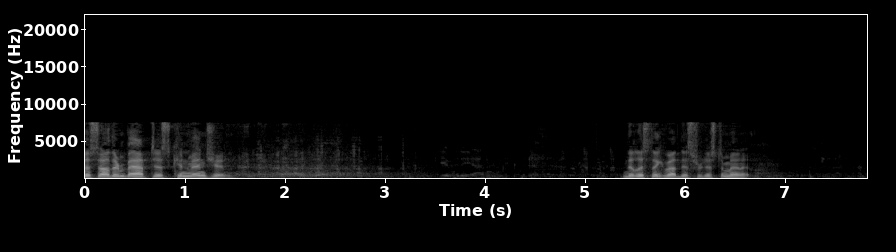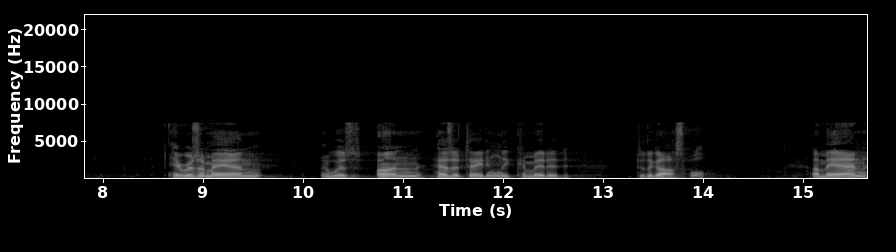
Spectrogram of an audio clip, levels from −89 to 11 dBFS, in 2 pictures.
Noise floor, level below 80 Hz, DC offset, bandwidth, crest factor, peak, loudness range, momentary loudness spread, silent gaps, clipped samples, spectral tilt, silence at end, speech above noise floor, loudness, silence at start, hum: -80 dBFS; -78 dBFS; under 0.1%; 7.6 kHz; 22 dB; -18 dBFS; 8 LU; 22 LU; none; under 0.1%; -3.5 dB/octave; 0 s; 43 dB; -38 LUFS; 0 s; none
